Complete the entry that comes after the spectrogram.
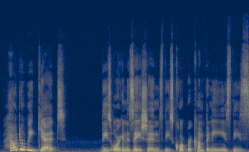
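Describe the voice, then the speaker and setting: A woman speaks at a fairly slow pace with big swings in loudness, in a very clean recording with a silent background. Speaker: podcast host and survivor advocate. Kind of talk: interview conversation. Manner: direct.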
